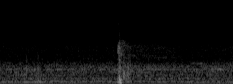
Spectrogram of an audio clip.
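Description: Faint steady background hum with a single sharp knock or click about a second in.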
